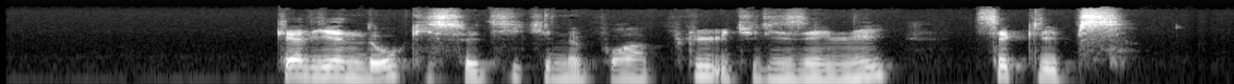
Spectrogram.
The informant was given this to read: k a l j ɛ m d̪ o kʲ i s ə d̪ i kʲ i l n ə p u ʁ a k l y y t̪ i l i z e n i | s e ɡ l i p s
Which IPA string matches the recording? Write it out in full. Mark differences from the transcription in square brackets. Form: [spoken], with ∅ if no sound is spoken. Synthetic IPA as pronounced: k a l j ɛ [n] d̪ o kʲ i s ə d̪ i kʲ i l n ə p u ʁ a [p] l y y t̪ i l i z e n i | s e [k] l i p s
